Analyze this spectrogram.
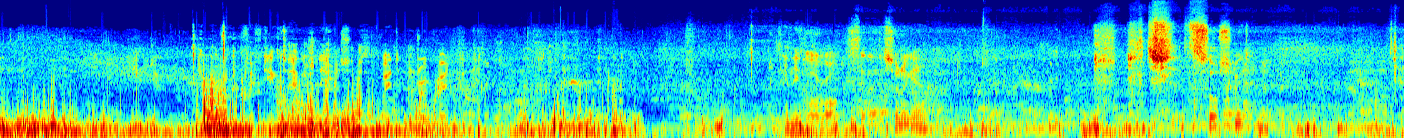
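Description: A young man talks with animation close to a microphone, outdoors in light wind.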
